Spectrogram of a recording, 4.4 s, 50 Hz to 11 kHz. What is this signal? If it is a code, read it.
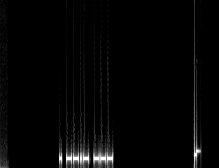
Morse code, heard as a keyed tone, about 36 wpm, 700 Hz. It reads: EQO
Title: USA Call Sign Postfixes - 3 Letters 35wpm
